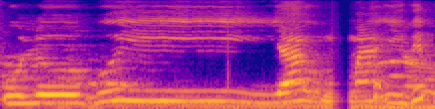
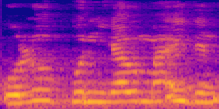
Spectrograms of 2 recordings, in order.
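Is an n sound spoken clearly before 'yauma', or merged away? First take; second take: merged; heard. First: The n sound merges into the following y. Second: A clear n sound ends the first word. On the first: The speaker calls it right. "tapi kulubu yauma idin" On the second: The speaker calls it wrong. "Membacanya bukan kulubun yauma idin"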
